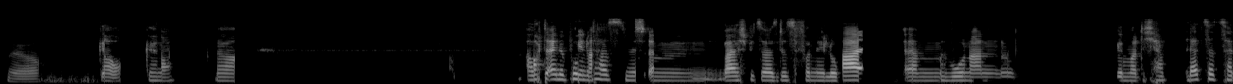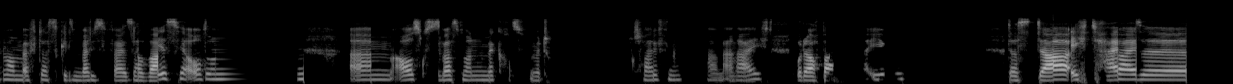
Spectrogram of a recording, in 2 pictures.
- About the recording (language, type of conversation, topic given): German, unstructured, Was findest du an Kreuzfahrten problematisch?
- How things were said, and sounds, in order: distorted speech; other background noise; unintelligible speech; unintelligible speech; unintelligible speech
